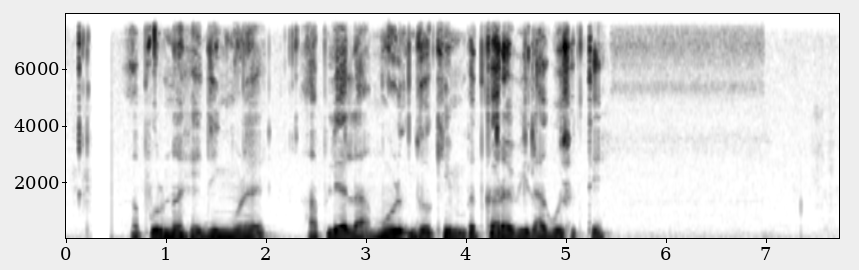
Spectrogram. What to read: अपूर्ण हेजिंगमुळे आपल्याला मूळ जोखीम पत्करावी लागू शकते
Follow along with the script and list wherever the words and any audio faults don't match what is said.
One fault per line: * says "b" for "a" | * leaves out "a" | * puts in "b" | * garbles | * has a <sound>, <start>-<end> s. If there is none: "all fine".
all fine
